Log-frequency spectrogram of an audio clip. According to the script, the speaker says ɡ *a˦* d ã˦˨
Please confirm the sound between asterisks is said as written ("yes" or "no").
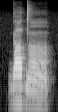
yes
